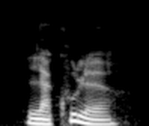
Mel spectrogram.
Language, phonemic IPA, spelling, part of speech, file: French, /ku.lœʁ/, couleur, noun, Fr-couleur.ogg
- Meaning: 1. color/colour 2. a flush 3. suit 4. tincture, colour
